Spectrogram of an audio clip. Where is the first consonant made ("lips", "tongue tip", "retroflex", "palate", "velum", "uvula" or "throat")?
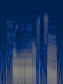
throat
